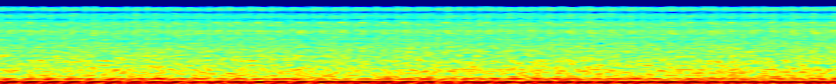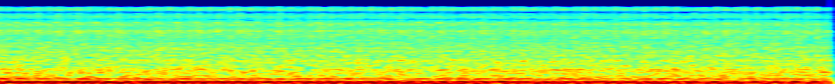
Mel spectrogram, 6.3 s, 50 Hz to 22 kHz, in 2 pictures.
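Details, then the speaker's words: Chevrolet C20 Squarebody V8 with little-run flat-tappet lifters, two found completely collapsed, some metal in the oil: steady low idle with loose, uneven ticking about two or three a second, also heard in the exhaust; collapsed hydraulic lifters not pumping up, replacement planned. "i can sort of hear a few of them trying to come around here trying i can hear it in the exhaust but they're just trying like hell but i don't know i think there's no return on these lifters"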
